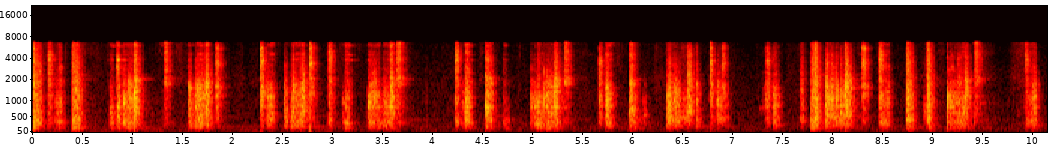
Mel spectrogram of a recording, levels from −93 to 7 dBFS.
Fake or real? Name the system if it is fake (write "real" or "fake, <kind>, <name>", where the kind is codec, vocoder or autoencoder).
real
